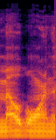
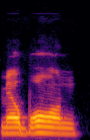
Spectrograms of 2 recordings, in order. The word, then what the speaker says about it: Melbourne: that they can only ever say it as male born you watch Jason porn once and your fingers pronounce it so it's a Melbourne it's Melbourne alright I I will not forget that now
